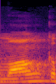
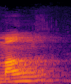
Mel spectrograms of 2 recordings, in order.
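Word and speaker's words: monk: बहुत से लोग मक बोलते हैं बट मंग सही उच्चारण है बट आप मंग भी बोल सकते हो।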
